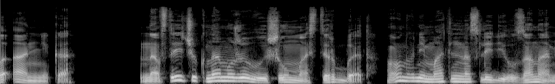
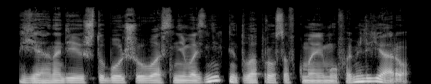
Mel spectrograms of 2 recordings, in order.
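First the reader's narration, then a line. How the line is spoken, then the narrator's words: Plain. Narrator (Russian): спросила Анника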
